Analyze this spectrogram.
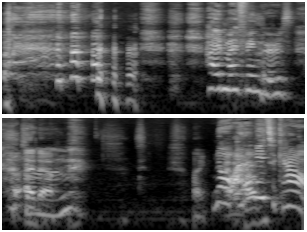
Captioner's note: laughter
